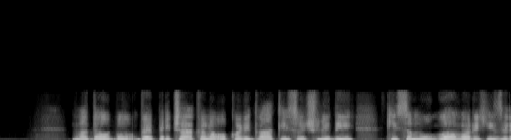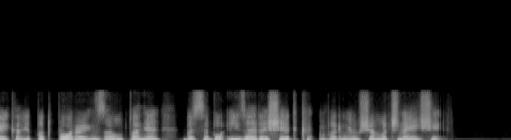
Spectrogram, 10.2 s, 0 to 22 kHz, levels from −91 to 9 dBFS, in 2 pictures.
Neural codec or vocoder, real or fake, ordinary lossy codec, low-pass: codec, 16 kHz, 1 kbps, FreqCodec, smaller model; fake; none; none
